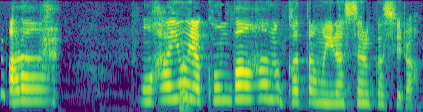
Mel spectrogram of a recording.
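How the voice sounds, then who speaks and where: A woman's voice: extremely high pitch, voice pushed up. A woman voicing a genteel, quirky comic lady who introduces herself with affected politeness on a talk radio show. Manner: polite, affectedly ladylike announcing. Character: genteel, quirky comedic lady guest, self-styled ordinary commoner.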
